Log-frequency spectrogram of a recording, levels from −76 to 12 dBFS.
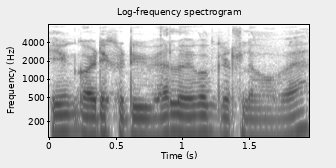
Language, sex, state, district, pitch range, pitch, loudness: Hindi, male, Uttar Pradesh, Shamli, 115-125 Hz, 120 Hz, -17 LUFS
